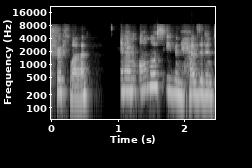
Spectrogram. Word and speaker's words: Triphala: But it's an herb called Trifla, that's spelled T-R-I-P-H-A-L-A.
